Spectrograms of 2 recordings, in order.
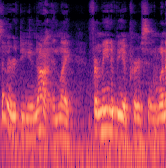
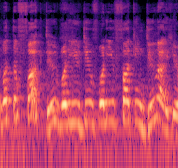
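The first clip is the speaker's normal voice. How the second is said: much higher, louder outraged yell; mom yelling; 8 semitones higher, 4 dB louder than usual. Retold or imitated. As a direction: imitate a furious mom storming in. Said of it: "she'd be like".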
